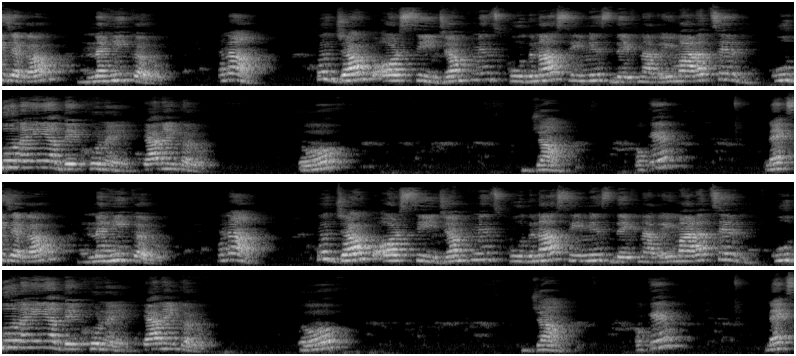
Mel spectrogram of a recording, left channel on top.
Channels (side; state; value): both; normal; correlation 0.42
